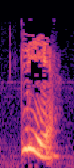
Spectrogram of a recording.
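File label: "列", Mandarin Chinese; chinese-flashcards; hsk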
